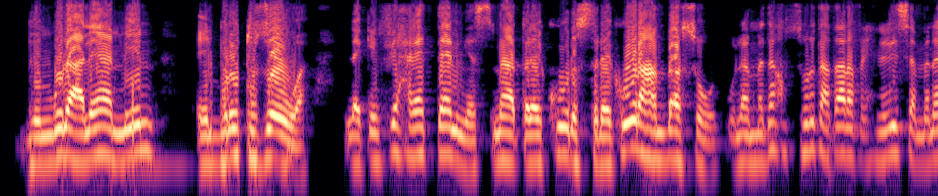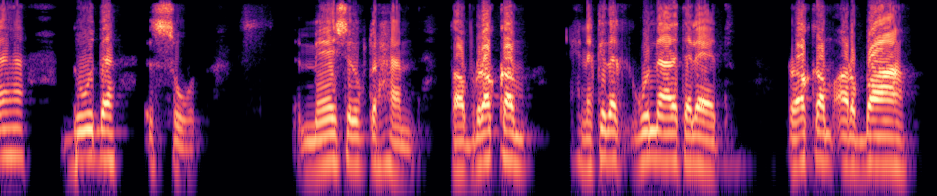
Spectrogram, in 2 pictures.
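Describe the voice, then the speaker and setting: Quick-talking Egyptian lecturer, dull sound. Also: male voice, a little high, a little mellow. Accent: Egyptian Arabic. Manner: asks students questions and answers them himself. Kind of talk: recorded lecture.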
